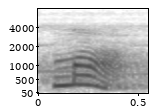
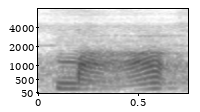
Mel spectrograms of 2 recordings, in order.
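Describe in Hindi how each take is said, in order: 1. स्वर ऊँचे से तेज़ी से नीचे गिरता है। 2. स्वर नीचे गिरता है, फिर उठता है।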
